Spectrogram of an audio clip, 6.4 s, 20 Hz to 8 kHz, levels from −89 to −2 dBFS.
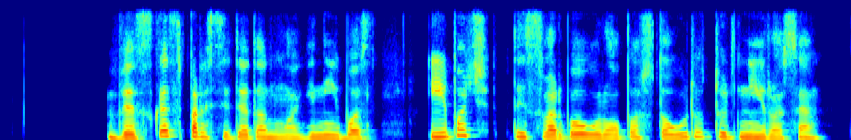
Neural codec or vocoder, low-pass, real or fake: codec, 16 kHz, 6 kbps, DAC; 7.2 kHz; fake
